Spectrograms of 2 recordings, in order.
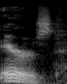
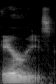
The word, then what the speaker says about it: Aries: it right that time i always say errors but everyone corrects me and says aries so if i switch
